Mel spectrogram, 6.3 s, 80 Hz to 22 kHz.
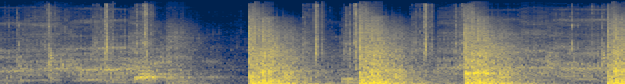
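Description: Repeated loud gunfire bursts in the Half-Life 2 video game, heavy rapid shots in three dense volleys after a quieter stretch of background game noise.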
